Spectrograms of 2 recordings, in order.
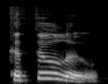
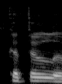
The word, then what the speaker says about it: Cthulhu: Cthulhu. All right, that's how you say it. Cthulhu.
